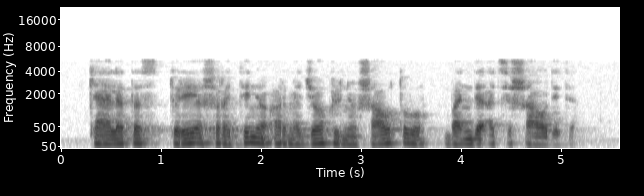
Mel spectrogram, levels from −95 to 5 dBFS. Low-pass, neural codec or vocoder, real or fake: 5.4 kHz; none; real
